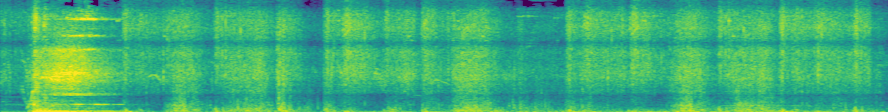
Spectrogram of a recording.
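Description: Quick footsteps patter across grass.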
